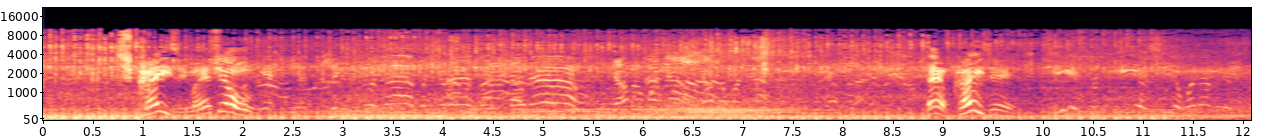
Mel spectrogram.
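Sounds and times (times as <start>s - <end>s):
steady low rumble: 1.4s - 10.2s
distant voices shouting: 2.0s - 11.9s.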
